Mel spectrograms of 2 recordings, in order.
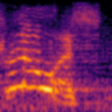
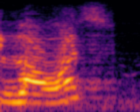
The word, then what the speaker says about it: Louis: the plant lois lois my name is louis not lois j quiz everybody in troy believes me name wrong it's louis l o u i s lois uh uh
